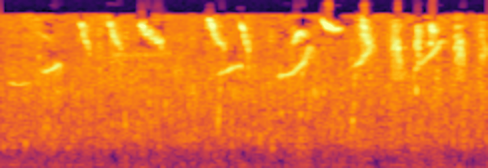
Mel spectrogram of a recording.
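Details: White-rumped shama singing vigorously, a master song used for therapy training: loud, sharp whistled slurs, some rising and some falling, in quick bursts with brief gaps, jumping between mid-pitched upward chirps and very high thin notes.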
